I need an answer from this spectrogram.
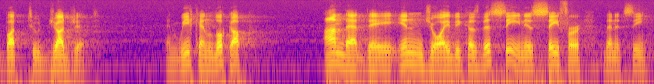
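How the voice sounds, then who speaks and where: A man preaching a sermon as a pastor, measured and deliberate, rising in emphasis on key phrases. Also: medium pitch, darkish tone, clean tone. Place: church sanctuary. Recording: dull lo-fi church recording with long reverb.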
